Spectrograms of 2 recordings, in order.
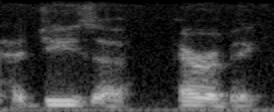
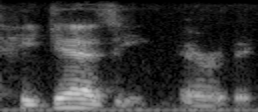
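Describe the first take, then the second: First: The first word is pronounced as Hajiza. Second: The first word is pronounced as Hijazi. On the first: The speaker calls it wrong. "He said Hajiza Arabic" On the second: The speaker calls it right. "It's Hijazi Arabic"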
